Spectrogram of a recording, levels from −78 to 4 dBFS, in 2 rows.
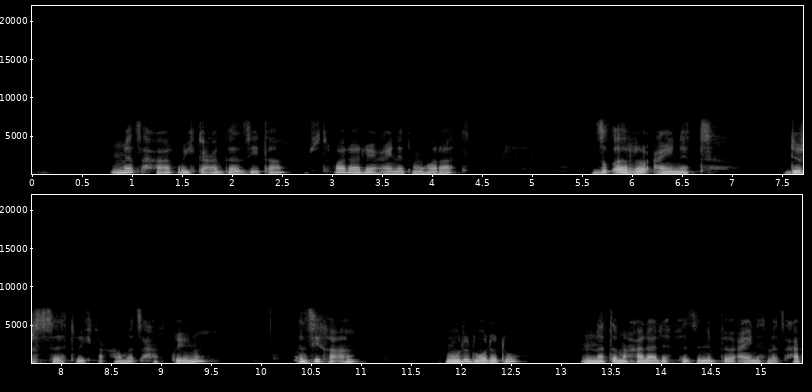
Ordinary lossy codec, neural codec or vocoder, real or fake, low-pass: MP3, 48 kbps; none; real; 7.2 kHz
